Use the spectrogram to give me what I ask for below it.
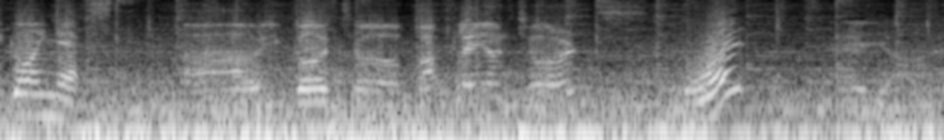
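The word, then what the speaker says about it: Baclayon: So what's the correct way to pronounce it? Baklayon is big forward. Baklayon?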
